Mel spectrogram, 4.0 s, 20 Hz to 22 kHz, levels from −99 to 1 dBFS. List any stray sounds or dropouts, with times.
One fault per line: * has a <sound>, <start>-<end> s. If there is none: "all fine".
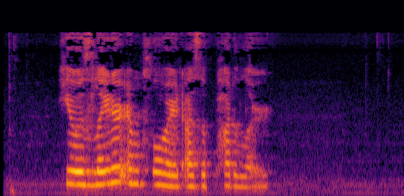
all fine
